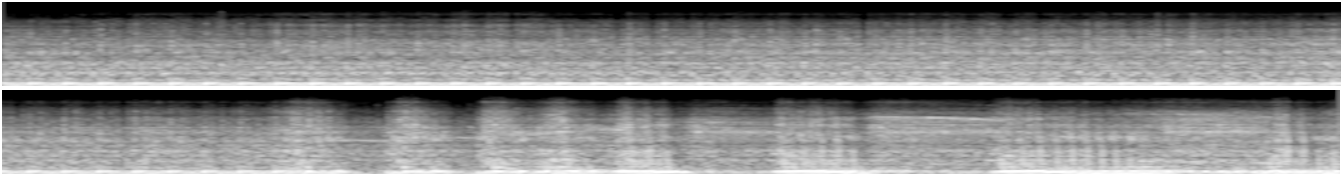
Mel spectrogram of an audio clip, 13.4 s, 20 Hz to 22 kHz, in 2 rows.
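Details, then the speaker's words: Older S Series 2300 semi truck with L10 diesel and new belt, low on fuel: deep, steady idle with an even low beat and no knocks or misses; sounds good. "Sounds good. I need to go get some fuel for it."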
